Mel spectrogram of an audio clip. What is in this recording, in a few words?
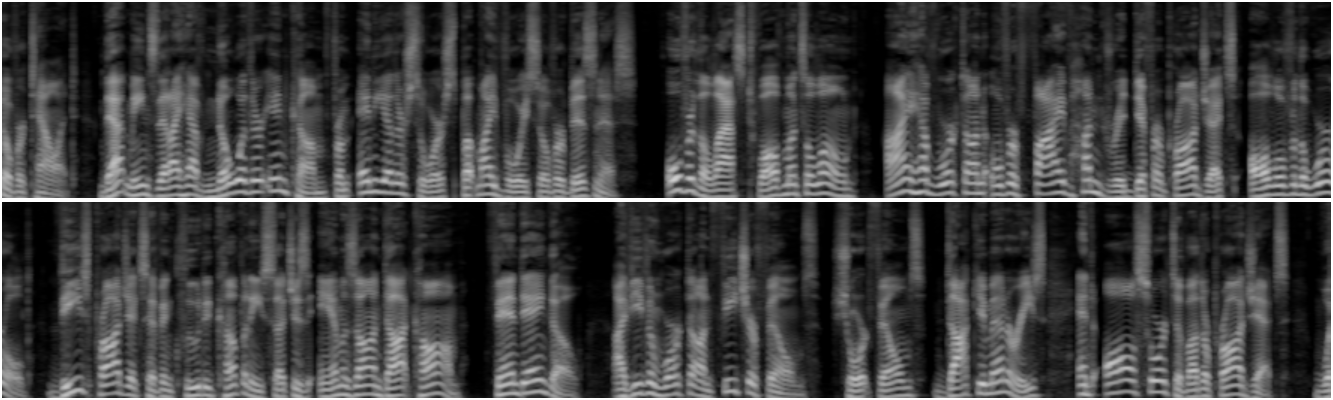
Studio Sample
